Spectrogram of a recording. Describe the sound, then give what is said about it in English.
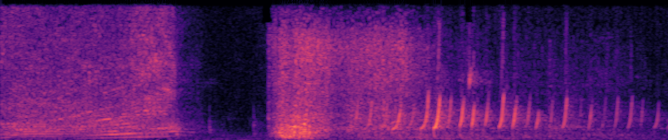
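A car engine roars to life and drives off after a moment of talk and a brief quiet, its sound settling into a fast, regular pulsing as it pulls away. “Much too far to walk. Everybody in the car, we'll drive down.”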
